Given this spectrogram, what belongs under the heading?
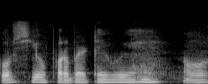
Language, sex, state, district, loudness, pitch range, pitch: Hindi, male, Bihar, Vaishali, -21 LUFS, 105-115 Hz, 110 Hz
